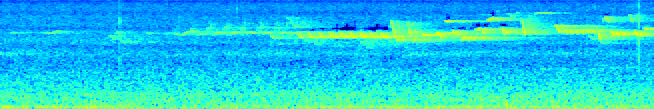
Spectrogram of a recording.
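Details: Male Winter Wren singing on an early spring morning in Maine: a faint, long, rapid high-pitched trill of tumbling notes running for several seconds over a steady low background rumble.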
